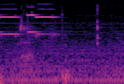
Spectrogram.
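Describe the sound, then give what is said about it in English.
Faint, high-pitched electronic tones from a house alarm beep intermittently in the background, thin and steady like a smoke detector chirping, with a few soft knocks and no talking. “the alarm's going off.”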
